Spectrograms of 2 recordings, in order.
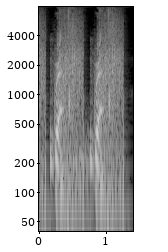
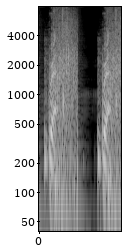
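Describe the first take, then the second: The two takes are said the same way.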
